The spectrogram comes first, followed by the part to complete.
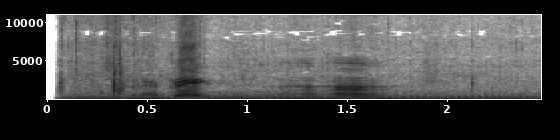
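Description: A person speaks a short Vietnamese word and a brief second sound, over a steady low hum in the background.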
